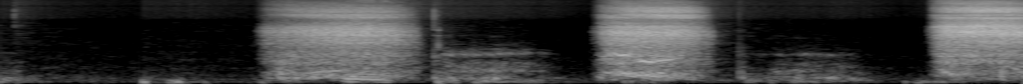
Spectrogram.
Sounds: Sigh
